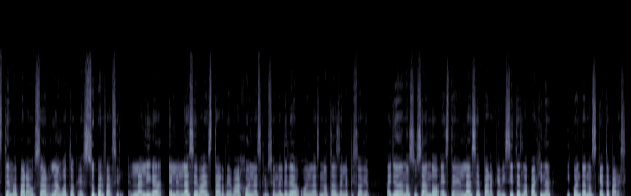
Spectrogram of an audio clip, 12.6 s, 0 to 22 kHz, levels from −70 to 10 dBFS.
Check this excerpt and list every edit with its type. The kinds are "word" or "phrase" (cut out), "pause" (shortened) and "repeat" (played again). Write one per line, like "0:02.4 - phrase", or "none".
none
